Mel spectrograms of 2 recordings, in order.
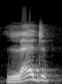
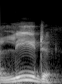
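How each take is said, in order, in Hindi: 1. स्वर छोटा है, 'bed' की तरह। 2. स्वर लंबा है, 'bead' की तरह। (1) "लेड सीसा" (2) "लीड आप जानते हैं"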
